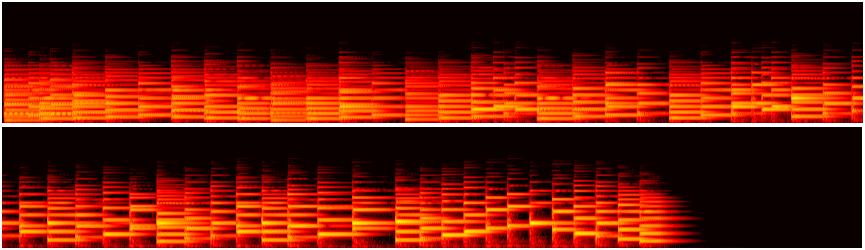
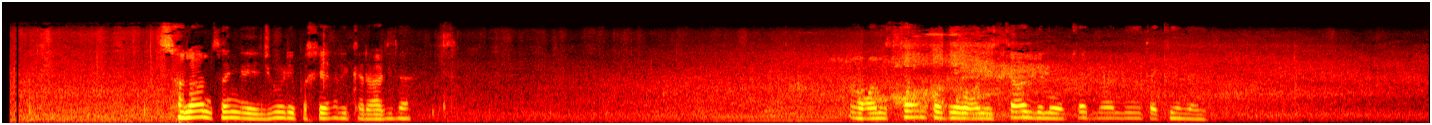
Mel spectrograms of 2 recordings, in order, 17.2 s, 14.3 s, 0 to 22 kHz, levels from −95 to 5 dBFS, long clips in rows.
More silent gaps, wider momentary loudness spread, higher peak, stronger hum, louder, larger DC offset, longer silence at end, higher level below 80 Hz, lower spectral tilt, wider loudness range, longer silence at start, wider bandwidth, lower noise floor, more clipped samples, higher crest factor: neither; second, 7 LU vs 25 LU; second, -16 dBFS vs -4 dBFS; neither; second, -32 LUFS vs -24 LUFS; neither; first, 1.85 s vs 0.1 s; second, -72 dBFS vs -62 dBFS; first, -9 dB/octave vs -5.5 dB/octave; second, 5 LU vs 20 LU; about the same, 0 s vs 0.05 s; second, 5.8 kHz vs 11 kHz; first, -88 dBFS vs -52 dBFS; neither; second, 16 dB vs 22 dB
